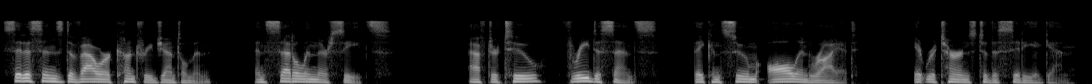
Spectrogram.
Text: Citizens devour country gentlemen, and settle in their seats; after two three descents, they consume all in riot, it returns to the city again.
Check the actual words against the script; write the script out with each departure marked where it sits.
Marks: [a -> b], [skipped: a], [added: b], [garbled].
Citizens devour country gentlemen, and settle in their seats; after two three descents, they consume all in riot, it returns to the city again.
